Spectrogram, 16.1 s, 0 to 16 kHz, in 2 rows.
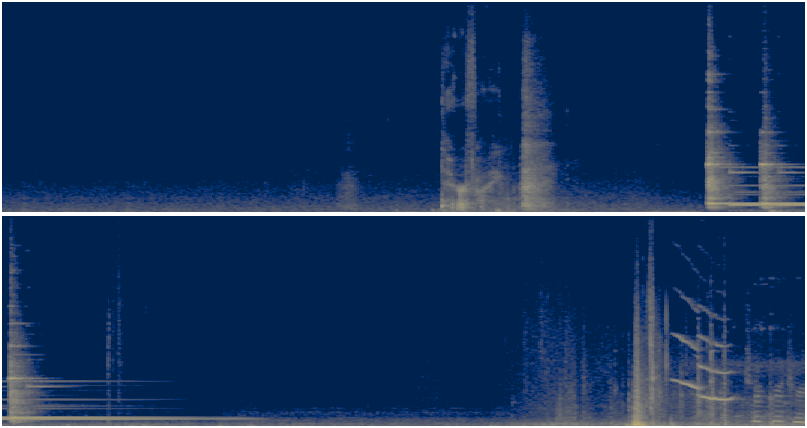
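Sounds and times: doorbell chime: 7.0s - 10.7s.

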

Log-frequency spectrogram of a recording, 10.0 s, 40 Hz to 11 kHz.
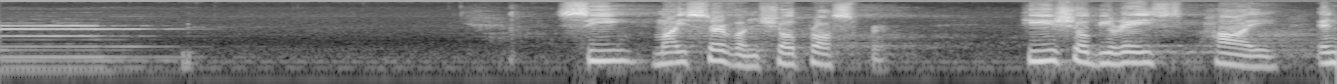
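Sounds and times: organ chord: 0.0s - 3.3s.

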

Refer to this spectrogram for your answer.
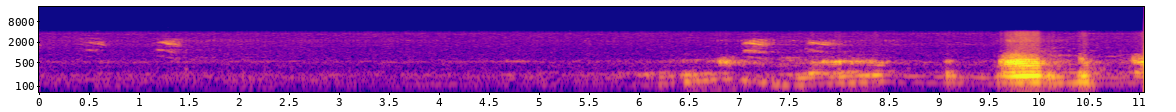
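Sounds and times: faint background hiss: 0.0s - 11.0s
blue tit calling softly: 0.4s - 1.5s, 7.0s - 8.1s.

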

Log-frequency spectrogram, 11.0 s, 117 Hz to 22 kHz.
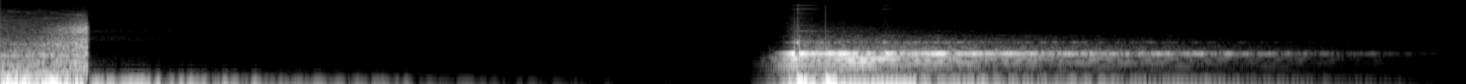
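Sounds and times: held electronic music chord: 5.8s - 10.0s.

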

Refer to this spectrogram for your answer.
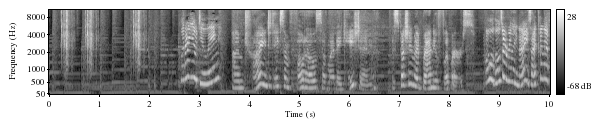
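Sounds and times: light background music: 0.0s - 10.0s
camera shutter clicks: 0.2s - 1.0s, 1.7s - 2.0s.

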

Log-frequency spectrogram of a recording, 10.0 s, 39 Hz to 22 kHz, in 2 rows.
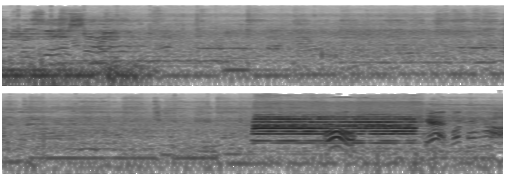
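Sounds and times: car cabin hum and road noise: 0.0s - 10.0s
faint music: 0.0s - 10.0s.

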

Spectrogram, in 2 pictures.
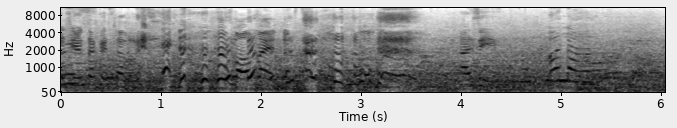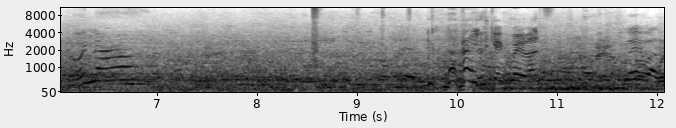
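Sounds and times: faint babble of voices: 0.0s - 12.0s
loud street noise: 0.0s - 12.0s.

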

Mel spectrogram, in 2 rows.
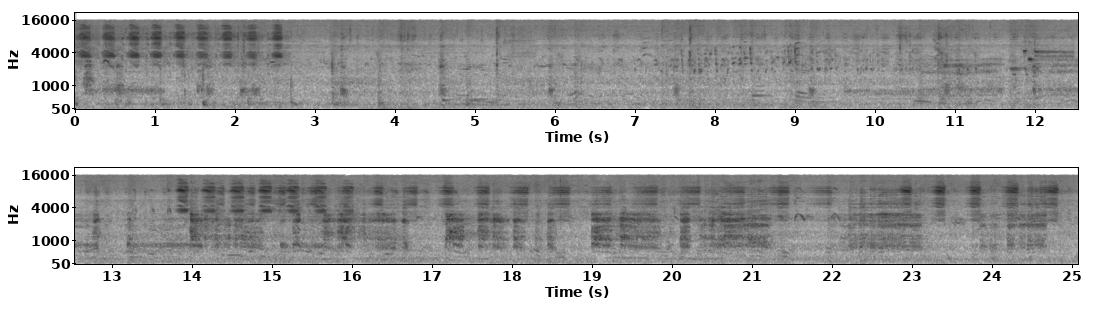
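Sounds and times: birds chirping and squawking: 0.0s - 25.0s
rapid bird chattering: 0.0s - 25.0s.

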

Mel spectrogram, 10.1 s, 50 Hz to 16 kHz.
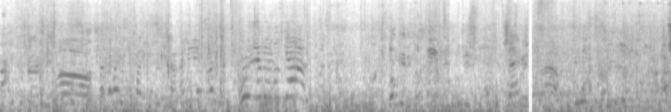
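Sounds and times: people talking and exclaiming: 0.0s - 10.0s
wind rumble on microphone: 0.0s - 10.0s.

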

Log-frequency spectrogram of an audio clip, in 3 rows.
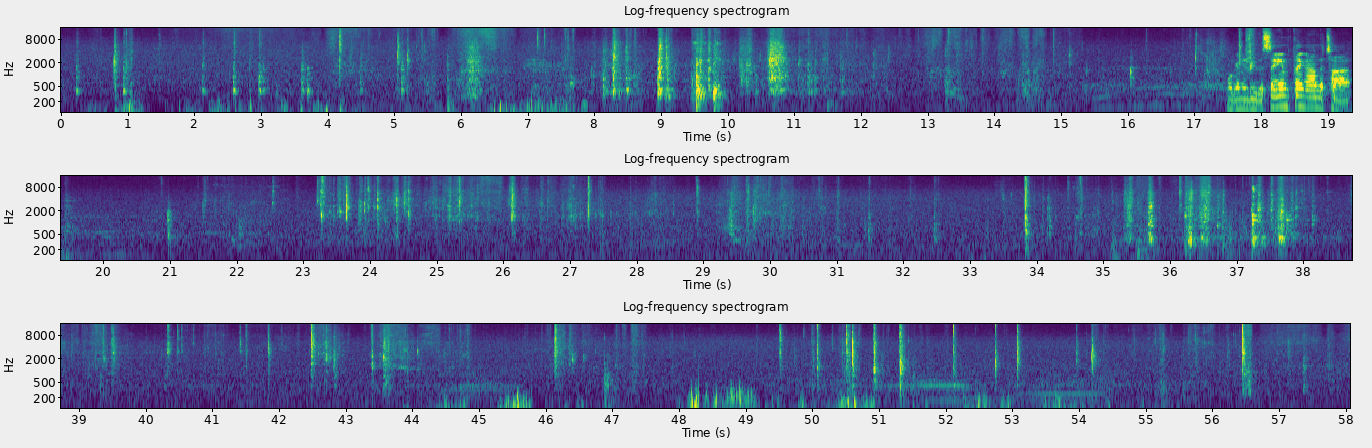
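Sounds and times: tape rustling and crinkling: 0.1s - 18.8s, 20.8s - 32.7s, 33.3s - 58.0s.

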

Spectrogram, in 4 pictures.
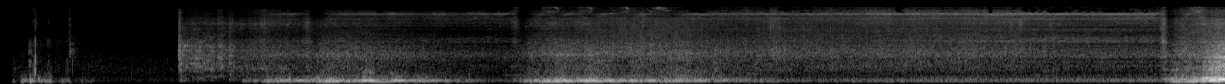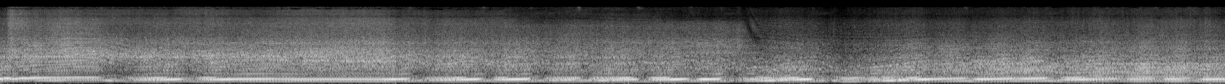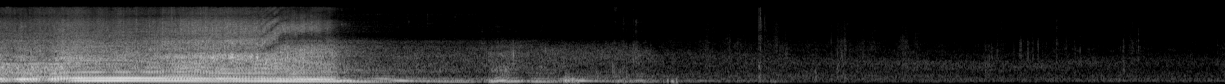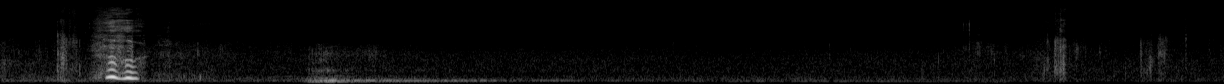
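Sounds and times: car engine revving: 11.6s - 31.1s.

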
